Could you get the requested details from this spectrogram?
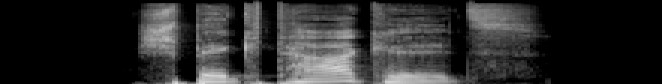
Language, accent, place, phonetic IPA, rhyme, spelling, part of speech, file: German, Germany, Berlin, [ʃpɛkˈtaːkl̩s], -aːkl̩s, Spektakels, noun, De-Spektakels.ogg
- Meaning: genitive of Spektakel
